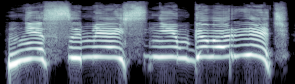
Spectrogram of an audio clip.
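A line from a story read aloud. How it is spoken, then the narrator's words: Shouting. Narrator (Russian): закричала она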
